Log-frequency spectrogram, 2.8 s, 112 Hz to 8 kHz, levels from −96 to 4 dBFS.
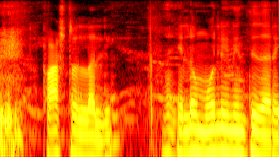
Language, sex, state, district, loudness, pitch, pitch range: Kannada, male, Karnataka, Raichur, -18 LUFS, 115 Hz, 105-115 Hz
